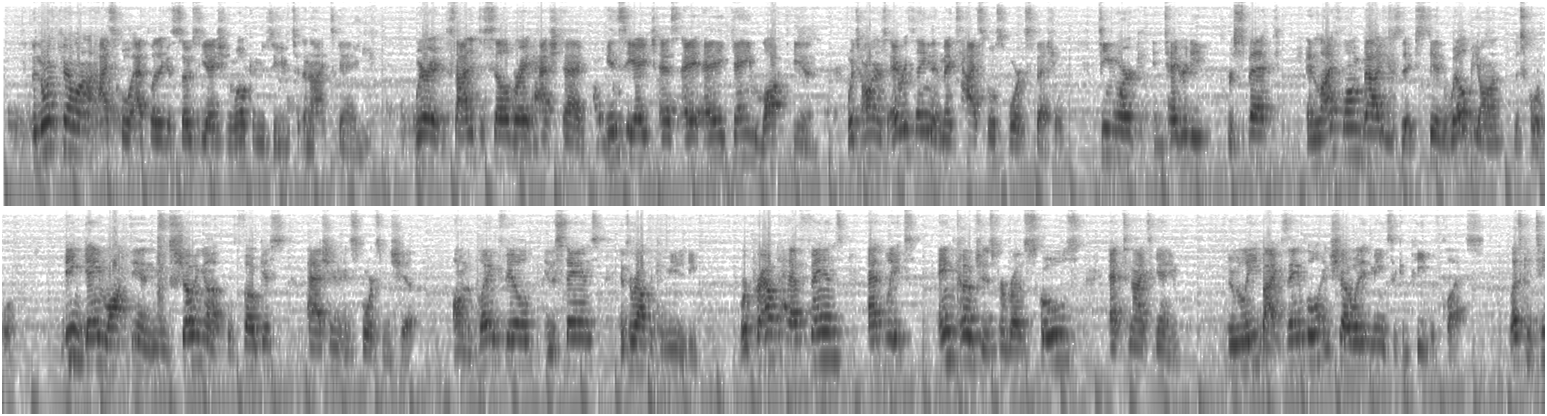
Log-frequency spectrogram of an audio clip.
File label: PA Read Male; Audio File of Game Public Announcement- Male Voice; NCHSAA Game Locked In Toolkit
